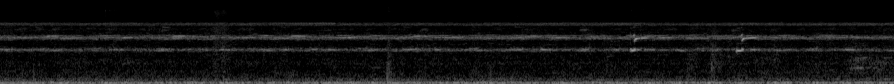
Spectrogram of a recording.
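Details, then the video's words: Jamaican whistling frog giving two brief, sharp, upward-sweeping whistled notes about a second apart late in the recording, set against a steady, droning insect chorus of sustained high tones and a low background rumble. "Jamaican whistling frog"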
